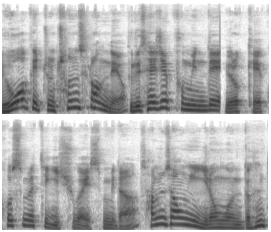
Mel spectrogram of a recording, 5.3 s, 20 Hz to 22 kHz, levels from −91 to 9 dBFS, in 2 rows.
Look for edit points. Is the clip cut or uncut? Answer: cut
